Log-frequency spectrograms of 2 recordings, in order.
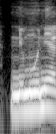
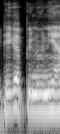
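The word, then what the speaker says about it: pneumonia: पिनोनिया लिखा हुआ है ना? पी एन ई यू एम ओ एन आई ए। ठीक है? तो इसको पिनोनिया निमोनिया कहना भाई। पिनोनिया मत कहिएगा हम आपका ऐसा ना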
